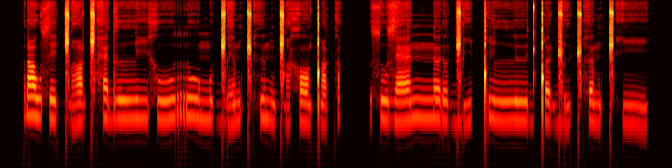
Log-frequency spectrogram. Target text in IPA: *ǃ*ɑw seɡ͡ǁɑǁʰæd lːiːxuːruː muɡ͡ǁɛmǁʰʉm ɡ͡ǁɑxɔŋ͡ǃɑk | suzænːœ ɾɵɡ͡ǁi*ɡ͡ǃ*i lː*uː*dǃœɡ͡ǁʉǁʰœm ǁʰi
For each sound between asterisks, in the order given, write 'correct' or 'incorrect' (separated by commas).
incorrect, incorrect, incorrect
